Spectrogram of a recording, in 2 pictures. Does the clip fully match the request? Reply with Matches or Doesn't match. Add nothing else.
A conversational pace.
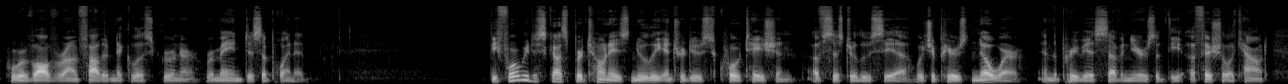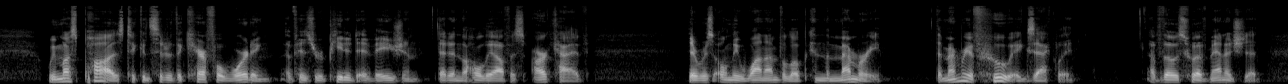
Matches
